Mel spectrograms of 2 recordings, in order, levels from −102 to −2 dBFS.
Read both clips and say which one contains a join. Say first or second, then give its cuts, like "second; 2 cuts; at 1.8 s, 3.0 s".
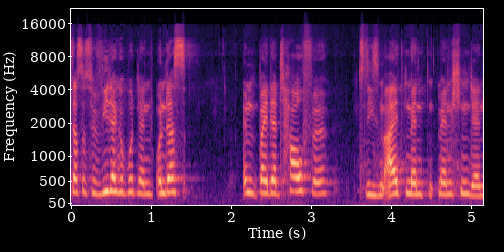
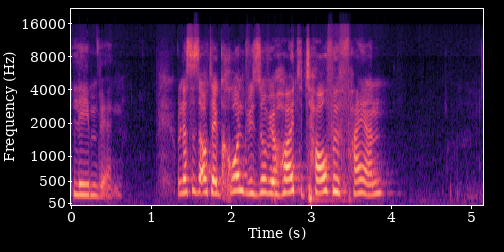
first; 2 cuts; at 1.0 s, 3.5 s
